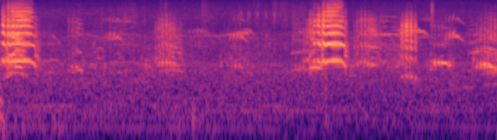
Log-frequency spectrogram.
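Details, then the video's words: A female white-naped crane starts the unison courtship call with fast high-pitched short notes, and the male answers with longer, lower pulsed sounds, wings lifted. Loud bugling, trumpet-like calls overlap in bursts about every second over a quiet outdoor murmur. "White-naped Cranes Call to Each Other in Impressive Courtship Behavior"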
